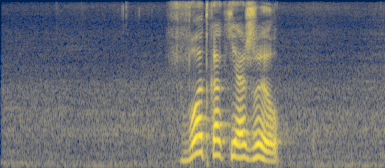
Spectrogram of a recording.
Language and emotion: Russian, positive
